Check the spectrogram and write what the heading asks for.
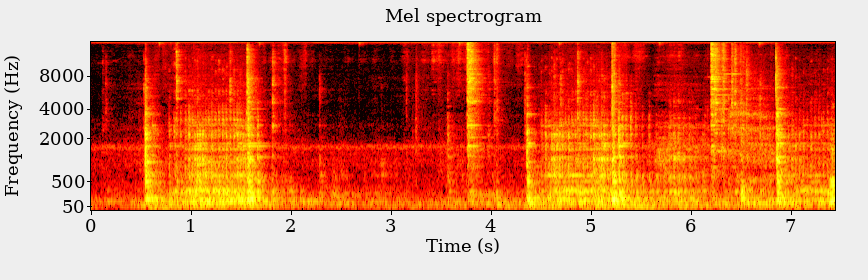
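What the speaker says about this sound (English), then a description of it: "These are only a little set of 300mm 12-inch wide rolls, but they do the job." A small set of 300 mm (12-inch) sheet metal rolls turns with a continuous mechanical grinding and whirring, broken by sharp metallic clicks and clunks at irregular moments, close and fairly loud.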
